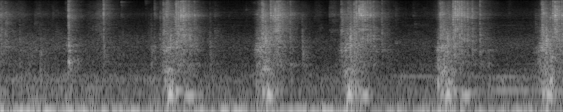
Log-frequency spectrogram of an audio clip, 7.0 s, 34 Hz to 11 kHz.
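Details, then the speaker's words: Kawasaki KLR250 that rarely starts, kicked cold with gas on and choke on; dull thump and clatter about once a second, never fires — cold-start no-start, no spark or no fuel suspected. "All right. Yep. Whole lot of nothing. >> So, either it's not getting spark or it's not getting fuel."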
